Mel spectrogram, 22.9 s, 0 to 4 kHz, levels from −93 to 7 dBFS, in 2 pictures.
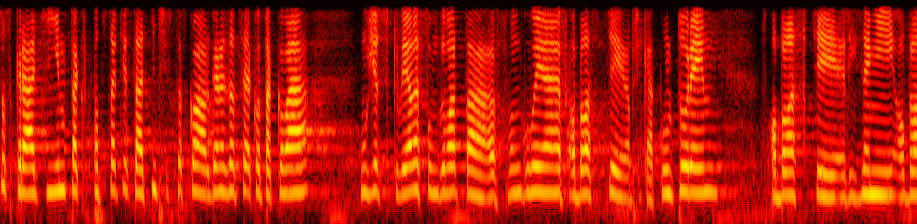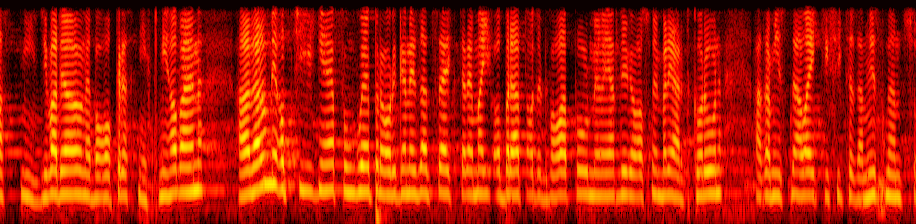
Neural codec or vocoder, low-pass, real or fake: codec, 16 kHz, 2 kbps, X-Codec, HuBERT features, trained on general audio; 3.6 kHz; fake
